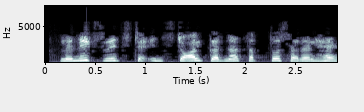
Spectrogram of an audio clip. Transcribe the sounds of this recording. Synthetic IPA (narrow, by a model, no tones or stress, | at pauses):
lɪnɪksʋɪt͡ʃʈʔɪ̃nsʈɔːlɖ̚kɐɾnasɐb̚t̪osɐɾəlɦɛː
